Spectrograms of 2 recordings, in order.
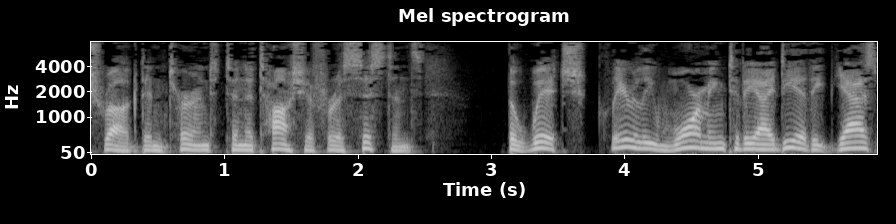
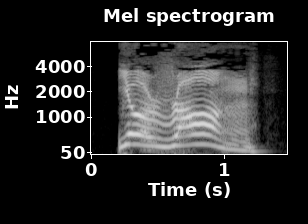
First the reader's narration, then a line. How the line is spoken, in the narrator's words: Natasha exclaimed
